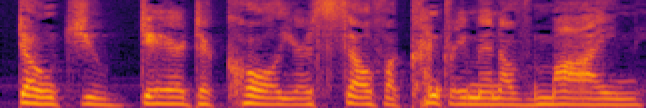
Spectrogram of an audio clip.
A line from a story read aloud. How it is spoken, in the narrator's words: he growled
